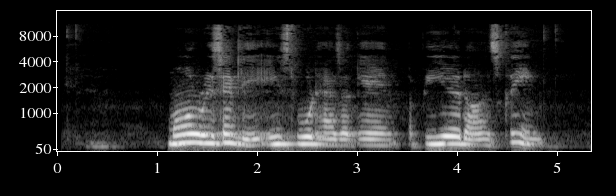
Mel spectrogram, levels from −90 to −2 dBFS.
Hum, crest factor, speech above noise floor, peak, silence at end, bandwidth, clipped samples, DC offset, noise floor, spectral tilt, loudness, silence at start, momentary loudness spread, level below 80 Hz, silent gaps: none; 14 dB; 48 dB; -2 dBFS; 0.5 s; 11.5 kHz; under 0.1%; under 0.1%; -64 dBFS; -8 dB/octave; -17 LUFS; 1.1 s; 13 LU; -60 dBFS; none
